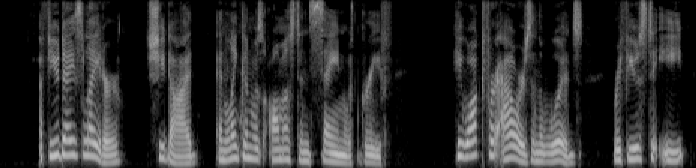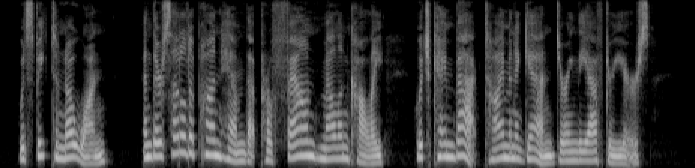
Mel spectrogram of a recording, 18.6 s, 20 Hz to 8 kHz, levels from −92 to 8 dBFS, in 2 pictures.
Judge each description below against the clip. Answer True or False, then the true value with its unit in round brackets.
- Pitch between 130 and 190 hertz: True (185 Hz)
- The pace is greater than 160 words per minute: False (150 wpm)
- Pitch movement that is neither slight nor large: False (7.2 semitones)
